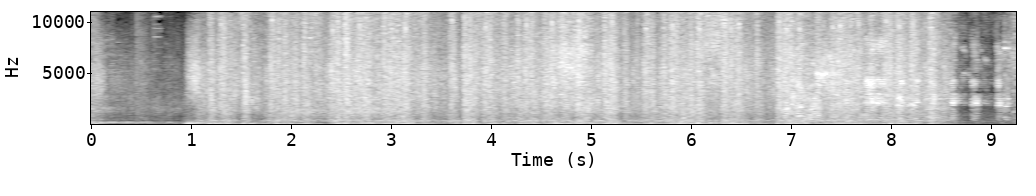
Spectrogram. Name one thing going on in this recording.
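Swords clash and spells burst in a fierce, busy fight.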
